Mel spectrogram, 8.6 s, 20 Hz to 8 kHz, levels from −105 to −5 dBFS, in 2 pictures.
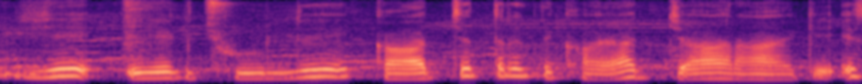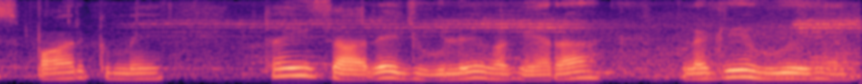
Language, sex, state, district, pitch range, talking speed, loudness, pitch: Hindi, male, Uttar Pradesh, Jalaun, 150-200 Hz, 140 wpm, -29 LUFS, 155 Hz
